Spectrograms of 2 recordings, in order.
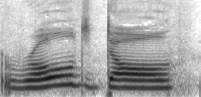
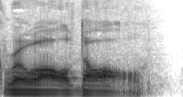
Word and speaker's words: Roald Dahl: In the last year or two, I've heard it said that apparently his first name is supposed to like rhyme with his last name, so I think it's supposed to be like Roald Dahl.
